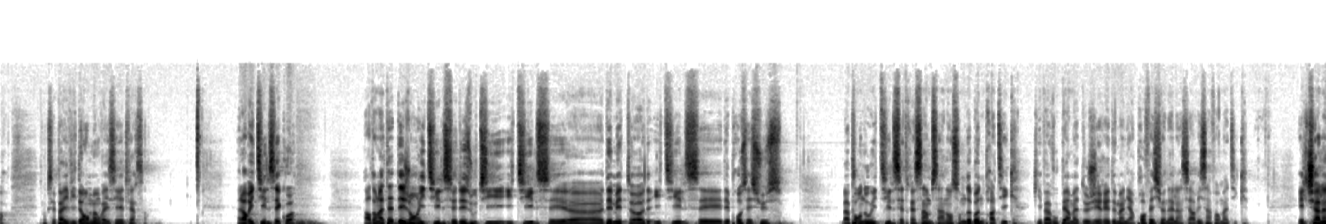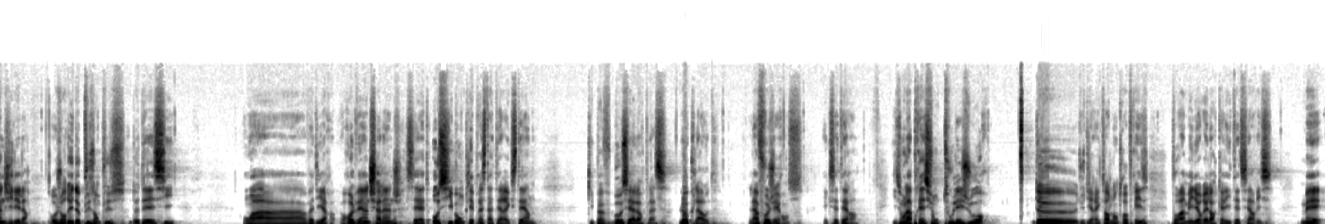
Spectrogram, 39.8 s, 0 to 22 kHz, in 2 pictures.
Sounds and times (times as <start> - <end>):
Speech: 0.0 - 2.4, 3.6 - 4.6, 5.5 - 11.9, 12.6 - 18.8, 19.5 - 22.6, 23.5 - 28.0, 28.7 - 39.7.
